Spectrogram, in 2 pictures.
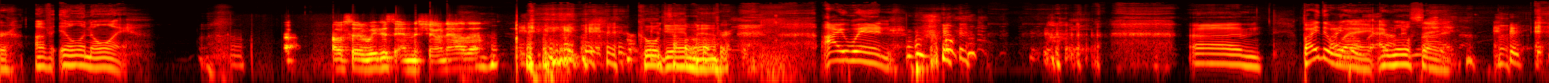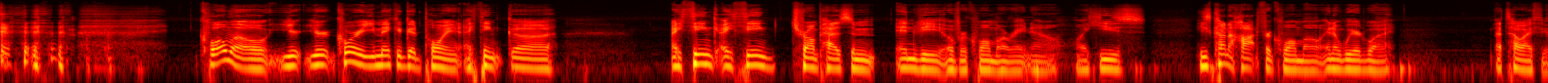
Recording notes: The Just In News Podcast team gets together (over the phone, of course).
